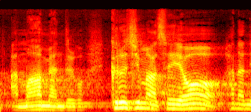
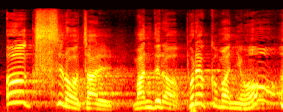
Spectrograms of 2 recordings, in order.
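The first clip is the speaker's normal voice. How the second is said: slow, higher-pitched mock Gyeongsang dialect; hammed-up Gyeongsang dialect; 6 semitones higher than usual. Shown as a demonstration. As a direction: swing into a drawn-out Gyeongsang lilt. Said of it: "경상도 말로 하면".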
